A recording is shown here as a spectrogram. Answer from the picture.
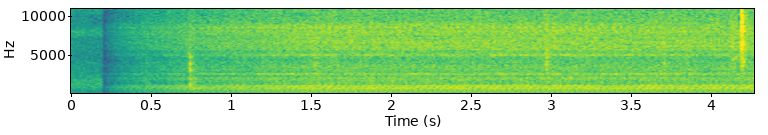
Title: Alternator repair : Noisy Bearings replacement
